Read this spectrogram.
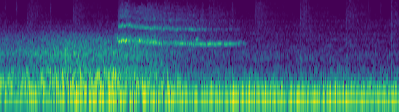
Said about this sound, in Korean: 차는 화면에 나타남과 동시에 브레이크 소리를 내며 멈춘다.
